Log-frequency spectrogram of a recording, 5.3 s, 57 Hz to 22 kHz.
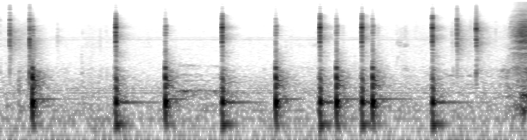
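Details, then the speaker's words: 2020 Kawasaki Z900 with a button-controlled exhaust solenoid valve fitted for pops and bangs on/off, engine off: sharp, irregular dry clicks about twice a second as the valve opens and closes normally. "Słyszeliście takie pukanie to oznacza właśnie że to jest ten że jest elektrozawór zamknięty otwarty i tak dalej"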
